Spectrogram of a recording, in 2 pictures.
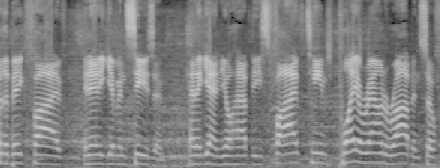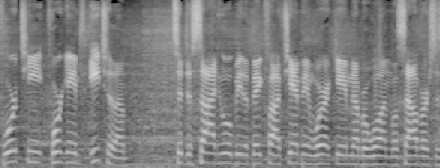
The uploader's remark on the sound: Live From The Palestra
